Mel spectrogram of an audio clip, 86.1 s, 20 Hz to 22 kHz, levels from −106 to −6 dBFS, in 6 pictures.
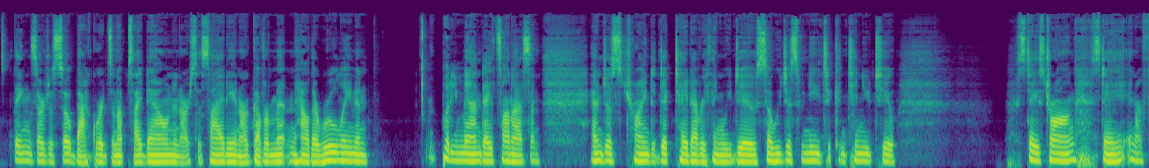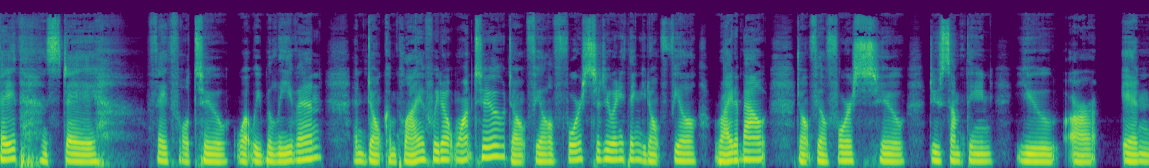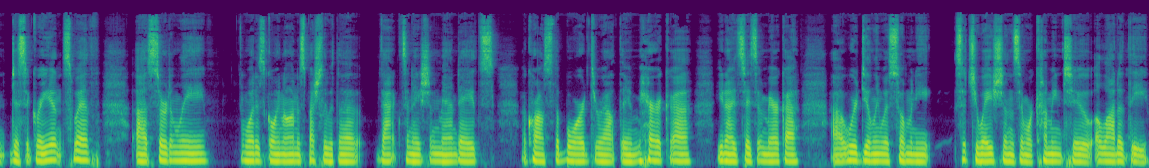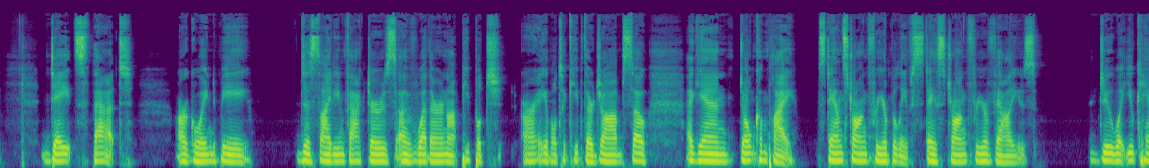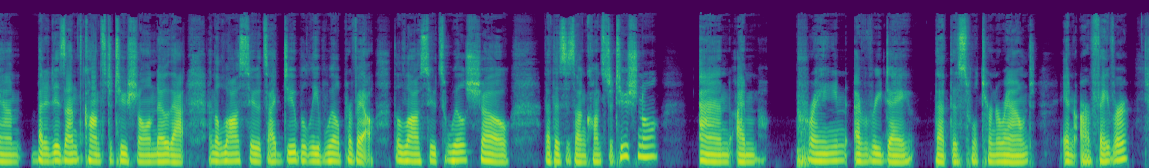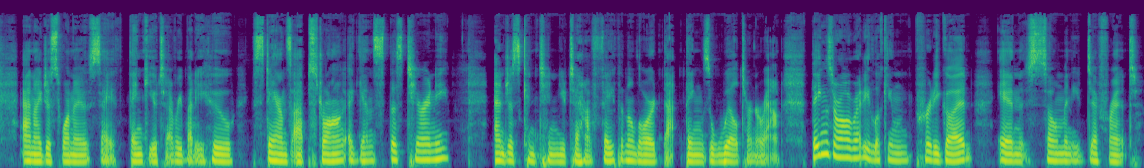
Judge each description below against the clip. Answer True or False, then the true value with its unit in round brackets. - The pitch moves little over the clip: True (2.0 semitones)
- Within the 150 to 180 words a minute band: True (160 wpm)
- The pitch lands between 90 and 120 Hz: False (135 Hz)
